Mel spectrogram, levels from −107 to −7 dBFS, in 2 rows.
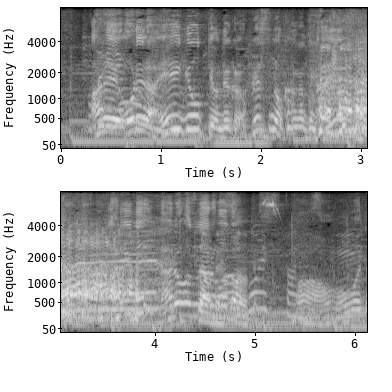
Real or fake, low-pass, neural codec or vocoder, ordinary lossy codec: real; none; none; none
